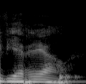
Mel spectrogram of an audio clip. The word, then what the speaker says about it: Villarreal: I want you to do it the way you did it a while ago with the roll of your tongue and everything. So Jesse Villarreal yes.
